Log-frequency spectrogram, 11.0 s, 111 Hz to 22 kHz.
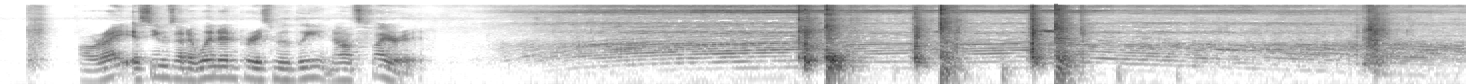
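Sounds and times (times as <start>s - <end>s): toy blaster motors whining: 3.7s - 11.0s
toy blaster shots clacking: 5.9s - 8.6s.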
